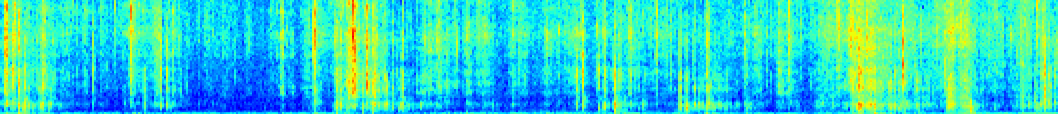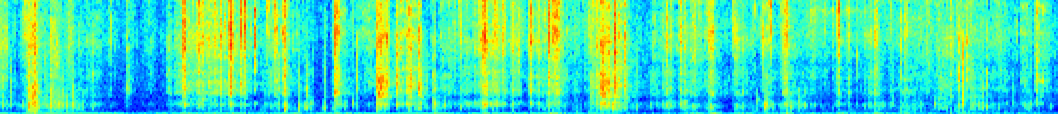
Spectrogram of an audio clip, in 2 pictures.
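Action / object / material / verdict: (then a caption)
scrape / bar of soap cut with a knife blade / soap / none. A solid, oval, pink and blue marbled bar of dry soap is held in the hand and carved with a metal utility knife blade. Steady scraping and cutting make dense, dry, crackly crunches and bright shaving scrapes over a faint low hum.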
